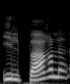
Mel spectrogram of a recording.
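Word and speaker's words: parlent: Donc je parle, tu parles, il parle et il parle.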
